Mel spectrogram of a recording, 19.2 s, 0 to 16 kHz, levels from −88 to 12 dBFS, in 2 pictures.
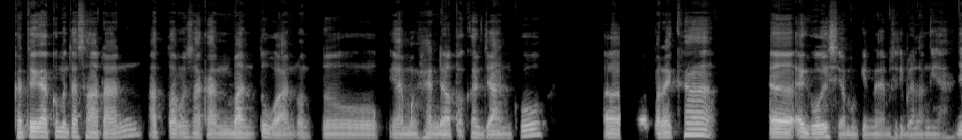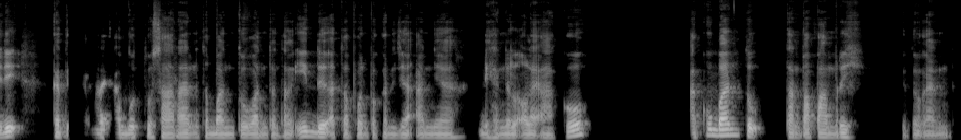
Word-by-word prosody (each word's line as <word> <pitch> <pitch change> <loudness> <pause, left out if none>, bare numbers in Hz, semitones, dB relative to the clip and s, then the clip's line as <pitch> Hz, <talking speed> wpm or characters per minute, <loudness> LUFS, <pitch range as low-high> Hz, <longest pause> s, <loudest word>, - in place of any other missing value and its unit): ketika 115 +2 +6
aku - - -2
minta 110 0 +2
saran 105 +8 0
atau 105 -1 -1
misalkan 95 -1 -1
bantuan 90 -2 +1
untuk 85 -2 -2
ya 90 -1 -1
meng-handle 85 0 +1
pekerjaanku, 90 - 0 0.6
eee, 95 0 +5 0.4
mereka, 145 +9 +3 0.6
eee, 105 -1 +8 0.2
egois 100 +3 +4
ya 85 - -2
mungkin 85 0 -5
nah 80 -1 -4
bisa 80 +1 -10
dibilang 80 +1 -6
ya, 85 +1 -9
jadi 110 +6 +5 0.3
ketika - - -4
mereka 95 0 -2
butuh 95 +1 -2
saran 90 0 0
atau 85 - -5
bantuan 90 0 0
tentang 85 0 -3
ide 110 -3 +4
atau - - -4
pun - - -2
pekerjaannya 85 0 -4 0.3
di-handle 85 0 -2
oleh 85 -1 +1
aku, 80 -3 +1 1.1
aku 95 +9 -5
bantu 145 +1 +5 0.4
tanpa - - 0
pamrih, 95 +1 0 0.5
gitu - - -8
kan, 75 0 -5
90 Hz, 130 wpm, -24 LUFS, 85-100 Hz, 1.1 s, eee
